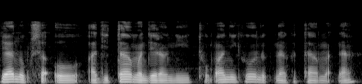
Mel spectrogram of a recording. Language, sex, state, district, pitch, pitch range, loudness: Garo, male, Meghalaya, West Garo Hills, 100 Hz, 95-110 Hz, -20 LUFS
